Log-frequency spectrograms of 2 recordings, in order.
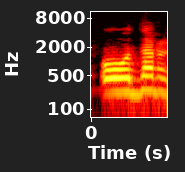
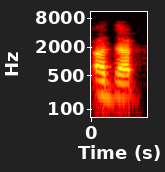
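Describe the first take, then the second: First: The first vowel is a rounded 'o' sound. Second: The first vowel is an open 'a' sound. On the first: The speaker calls it wrong. "ओदर नहीं पढ़ते" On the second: The speaker calls it right. "यहाँ पर क्या पढ़ते हैं अदर"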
